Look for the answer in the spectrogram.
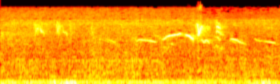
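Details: Oriental magpie-robin, known locally as decu or kacer mini, giving clear whistled song phrases: short high notes, then a run of slurred descending whistles and sharp chirps in the second half, over a steady low hum.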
